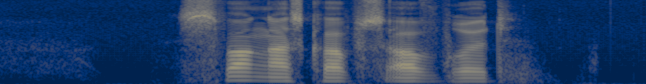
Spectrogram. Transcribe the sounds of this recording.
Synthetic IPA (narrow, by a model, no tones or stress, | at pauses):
sʋɑŋəskɑːpsɑ̰ːʋbʁʉd̪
